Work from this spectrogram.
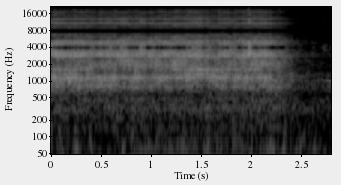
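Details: New Air Venturi Nomad 2 compressor running, with a steady high hiss of escaping air from a leaking pressure release/bleed valve, fading near the end; the owner says it can be tightened.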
